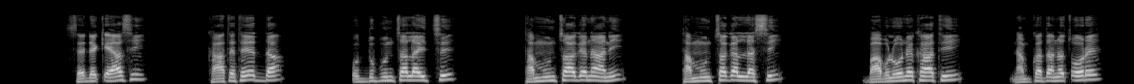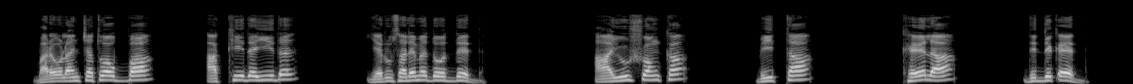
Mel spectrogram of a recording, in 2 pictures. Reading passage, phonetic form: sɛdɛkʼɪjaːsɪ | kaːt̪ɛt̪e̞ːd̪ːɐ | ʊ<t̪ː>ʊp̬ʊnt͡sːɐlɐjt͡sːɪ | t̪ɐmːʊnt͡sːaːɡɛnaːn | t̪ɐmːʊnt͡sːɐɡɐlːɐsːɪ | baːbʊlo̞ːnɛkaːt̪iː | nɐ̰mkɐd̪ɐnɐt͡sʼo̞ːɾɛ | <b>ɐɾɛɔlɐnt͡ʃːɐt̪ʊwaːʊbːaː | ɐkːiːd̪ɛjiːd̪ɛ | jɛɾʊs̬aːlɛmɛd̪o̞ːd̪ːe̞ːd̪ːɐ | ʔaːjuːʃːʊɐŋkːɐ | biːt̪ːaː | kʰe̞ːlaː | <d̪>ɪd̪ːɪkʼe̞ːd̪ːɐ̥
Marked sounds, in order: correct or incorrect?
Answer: incorrect: d̪ː, correct, correct

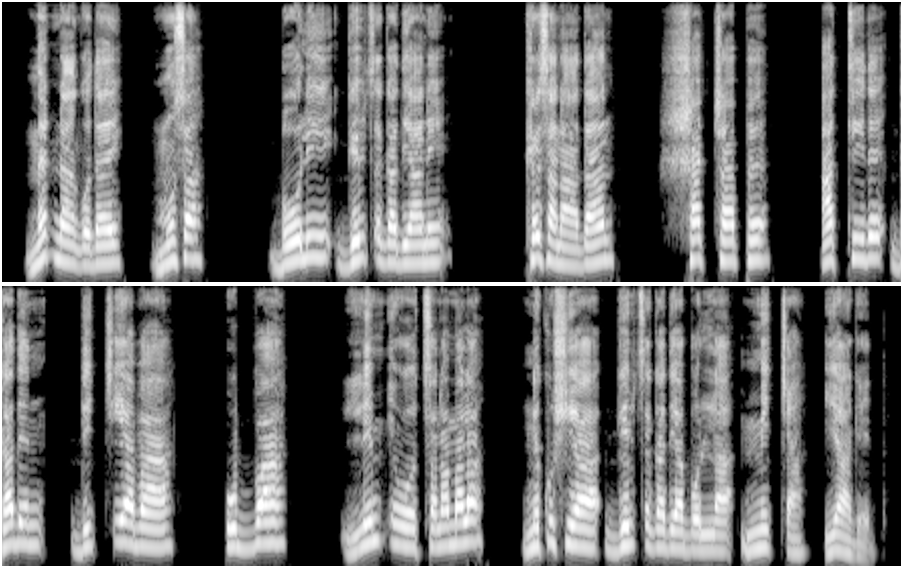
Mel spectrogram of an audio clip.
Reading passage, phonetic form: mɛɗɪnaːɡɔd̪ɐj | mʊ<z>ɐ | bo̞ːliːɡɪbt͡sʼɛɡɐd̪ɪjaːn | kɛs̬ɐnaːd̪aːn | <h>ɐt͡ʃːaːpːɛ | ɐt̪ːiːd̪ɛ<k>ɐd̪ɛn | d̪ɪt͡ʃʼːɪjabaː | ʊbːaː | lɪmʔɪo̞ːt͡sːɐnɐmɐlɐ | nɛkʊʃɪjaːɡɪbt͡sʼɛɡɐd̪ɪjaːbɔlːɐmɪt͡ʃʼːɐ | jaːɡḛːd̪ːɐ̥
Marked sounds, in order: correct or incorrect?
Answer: incorrect: s, incorrect: ʃ, incorrect: ɡ

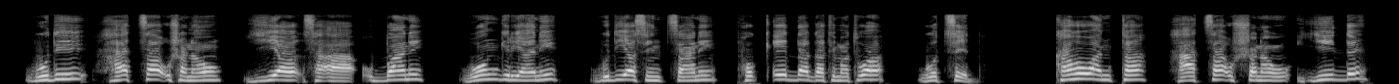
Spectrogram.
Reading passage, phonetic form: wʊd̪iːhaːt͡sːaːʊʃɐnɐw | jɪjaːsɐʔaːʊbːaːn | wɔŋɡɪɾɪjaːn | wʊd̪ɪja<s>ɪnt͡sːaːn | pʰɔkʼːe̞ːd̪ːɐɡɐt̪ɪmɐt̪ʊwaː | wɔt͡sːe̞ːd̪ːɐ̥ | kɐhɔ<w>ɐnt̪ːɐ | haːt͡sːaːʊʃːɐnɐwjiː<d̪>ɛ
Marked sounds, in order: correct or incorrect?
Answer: correct, correct, incorrect: d̪ː

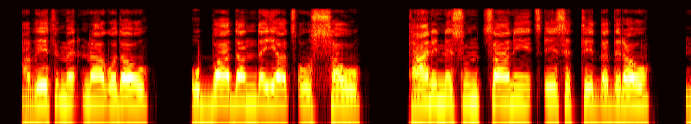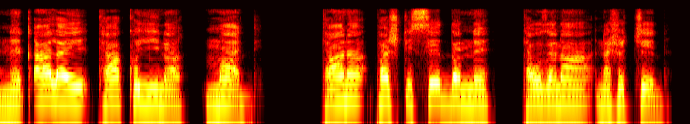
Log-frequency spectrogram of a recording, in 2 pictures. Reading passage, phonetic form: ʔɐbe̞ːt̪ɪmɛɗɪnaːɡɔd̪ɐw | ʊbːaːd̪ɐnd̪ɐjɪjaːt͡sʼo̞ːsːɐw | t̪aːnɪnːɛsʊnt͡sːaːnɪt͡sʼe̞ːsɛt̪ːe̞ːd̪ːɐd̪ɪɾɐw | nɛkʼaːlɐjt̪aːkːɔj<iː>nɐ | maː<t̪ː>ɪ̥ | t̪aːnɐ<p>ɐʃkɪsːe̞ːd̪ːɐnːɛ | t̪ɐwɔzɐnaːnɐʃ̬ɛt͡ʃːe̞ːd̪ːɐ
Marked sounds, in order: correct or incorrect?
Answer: correct, incorrect: d̪ː, correct

